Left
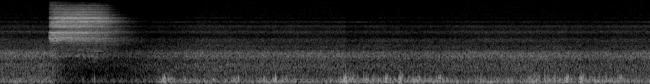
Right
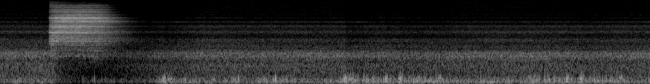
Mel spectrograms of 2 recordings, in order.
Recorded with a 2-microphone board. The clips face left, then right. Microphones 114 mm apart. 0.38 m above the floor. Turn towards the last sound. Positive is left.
turn(degrees=10)  # may be behind; listen again after turning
